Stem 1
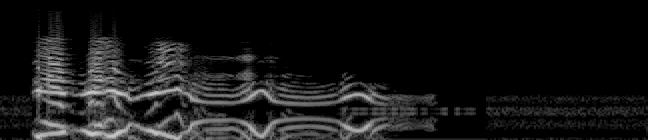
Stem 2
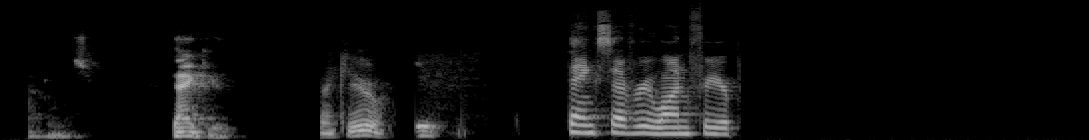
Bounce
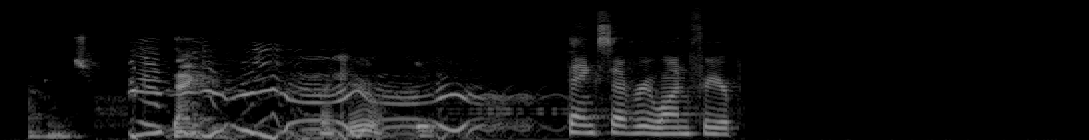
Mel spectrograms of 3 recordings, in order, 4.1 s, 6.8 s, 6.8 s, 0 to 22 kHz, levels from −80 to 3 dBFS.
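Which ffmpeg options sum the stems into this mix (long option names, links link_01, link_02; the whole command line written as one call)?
ffmpeg -i stem1.wav -i stem2.wav -filter_complex "[0:a]acrossover=split=240|1800[link_01][link_02][link_03];[link_01]acompressor=threshold=-28dB:ratio=4[link_04];[link_02]acompressor=threshold=-31dB:ratio=4[link_05];[link_03]acompressor=threshold=-39dB:ratio=4[link_06];[link_04][link_05][link_06]amix=inputs=3:normalize=0,adelay=600,volume=-2dB,asplit=2[link_07][link_08];[link_08]volume=-22.5dB[link_09];[1:a]volume=-2.5dB[link_10];[link_09]aecho=0:1:211|422|633|844|1055|1266|1477|1688|1899:1|0.58|0.336|0.195|0.113|0.0656|0.0381|0.0221|0.0128[link_11];[link_07][link_10][link_11]amix=inputs=3:normalize=0,acompressor=threshold=-36dB:ratio=2" out.wav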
